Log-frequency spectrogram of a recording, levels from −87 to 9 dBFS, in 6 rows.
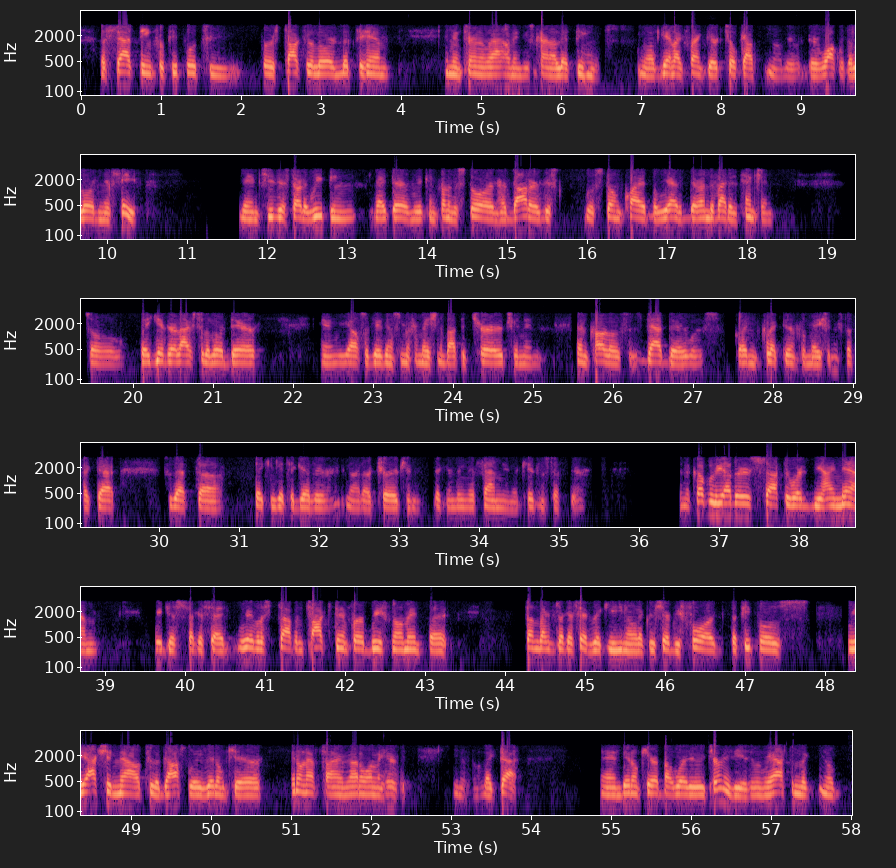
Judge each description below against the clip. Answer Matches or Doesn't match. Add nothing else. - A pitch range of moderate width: Doesn't match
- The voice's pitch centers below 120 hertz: Doesn't match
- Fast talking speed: Matches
